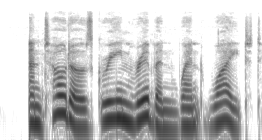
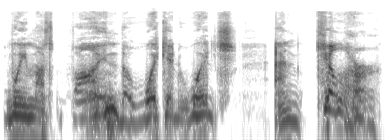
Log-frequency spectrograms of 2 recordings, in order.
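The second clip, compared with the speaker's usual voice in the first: higher, slow husky lion voice; Cowardly Lion; 5 semitones higher than usual. Acted. Lion urges friends to hunt the witch, slow creature voice. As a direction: urge it slowly in a lion character voice.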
